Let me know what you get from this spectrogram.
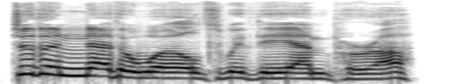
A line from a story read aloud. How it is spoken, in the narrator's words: snarled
